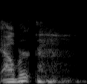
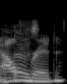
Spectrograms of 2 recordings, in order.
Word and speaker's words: Alfred: the bat family probably Albert what he said podcast you heard that right you heard him get his name wrong oh what's his name Alfred Oh I thought it was Albert bro bro I've grown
